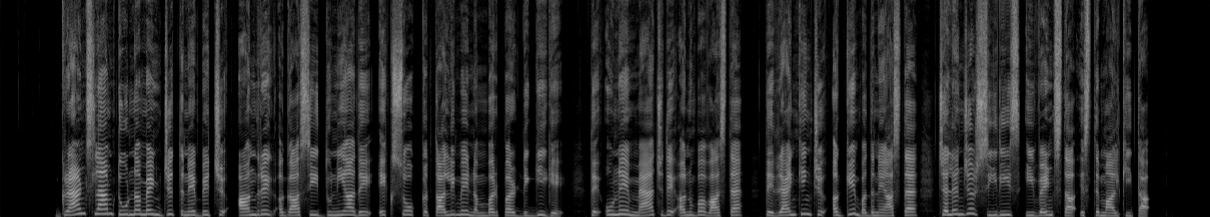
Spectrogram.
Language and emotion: Dogri, neutral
